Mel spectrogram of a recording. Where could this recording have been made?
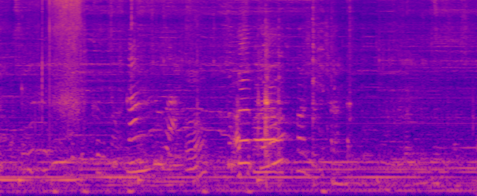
in a crowded indoor space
